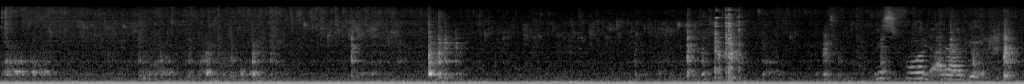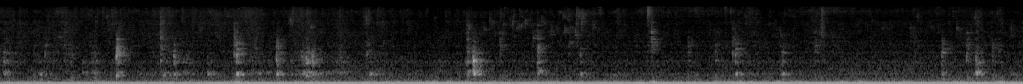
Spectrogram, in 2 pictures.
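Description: Wooden spoon stirring and scraping onion and garlic frying in oil in a metal pot, with scattered knocks against the pot, the loudest about four seconds in. A steady low hum runs underneath.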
